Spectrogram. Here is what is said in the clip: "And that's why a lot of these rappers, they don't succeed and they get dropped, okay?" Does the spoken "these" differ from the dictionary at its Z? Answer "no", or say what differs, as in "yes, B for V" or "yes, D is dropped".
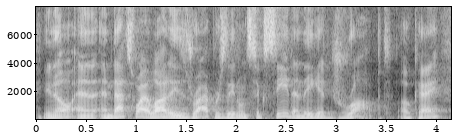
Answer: no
